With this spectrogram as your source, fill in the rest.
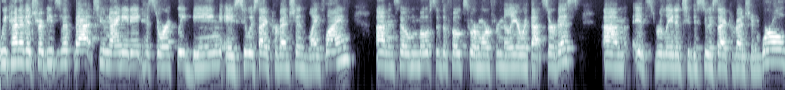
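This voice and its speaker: A woman talks at a fairly quick pace in a medium pitch. Hers is an unremarkable speaking voice, with fairly even intonation. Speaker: state crisis line program manager. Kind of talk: meeting presentation. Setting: hybrid meeting, remote or in person.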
